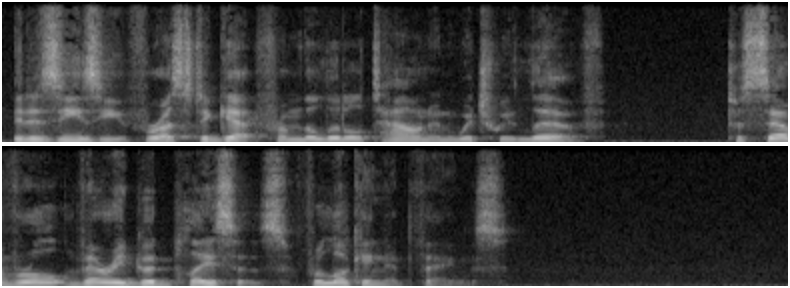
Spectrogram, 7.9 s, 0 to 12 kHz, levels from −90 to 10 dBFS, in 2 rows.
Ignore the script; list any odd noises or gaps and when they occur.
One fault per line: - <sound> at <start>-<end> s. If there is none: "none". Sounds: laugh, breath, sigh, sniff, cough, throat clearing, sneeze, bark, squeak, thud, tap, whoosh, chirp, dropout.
none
